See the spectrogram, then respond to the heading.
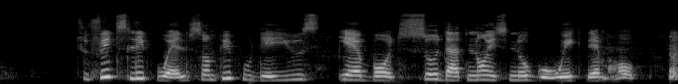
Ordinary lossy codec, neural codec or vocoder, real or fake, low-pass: AAC, 48 kbps; none; real; 10.8 kHz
